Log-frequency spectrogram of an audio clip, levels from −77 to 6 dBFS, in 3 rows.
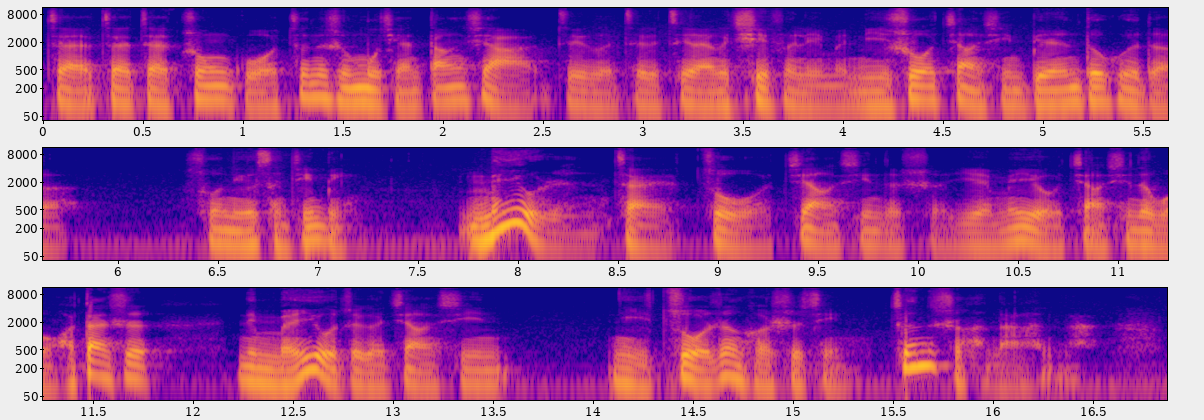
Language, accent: Chinese, native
